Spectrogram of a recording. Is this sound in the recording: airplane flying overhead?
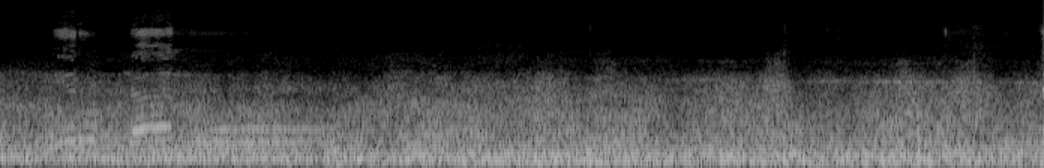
yes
